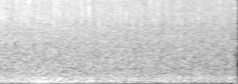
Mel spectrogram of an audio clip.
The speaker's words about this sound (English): It's raining. It's a big rainstorm, and it's just about to stop.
